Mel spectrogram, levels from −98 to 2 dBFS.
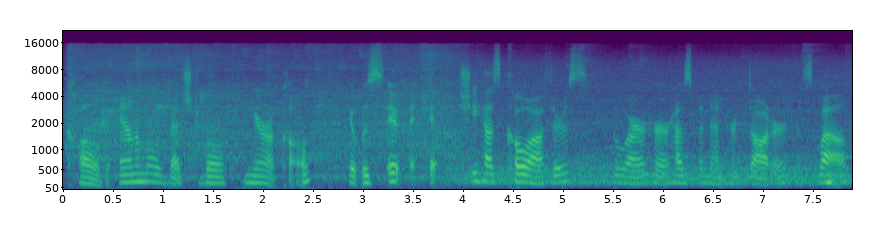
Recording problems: rain or running water; loud; throughout; 9 dB below the speech

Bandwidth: 15.5 kHz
